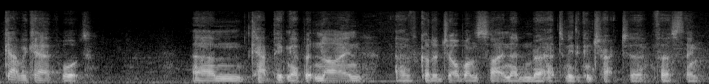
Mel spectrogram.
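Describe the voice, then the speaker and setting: A man's voice: low-pitched, level tone, moderate pace, fairly bright tone, slight background noise, rough recording. A man playing a weary, bitter man in his forties in an audio drama, curt and sardonic. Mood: weary, defensive. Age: 40s.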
